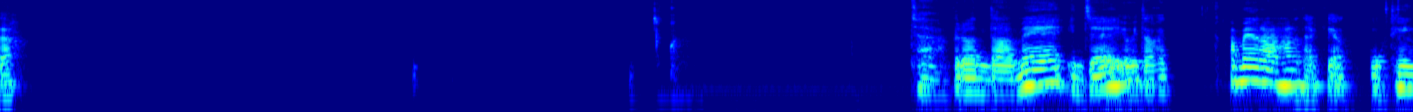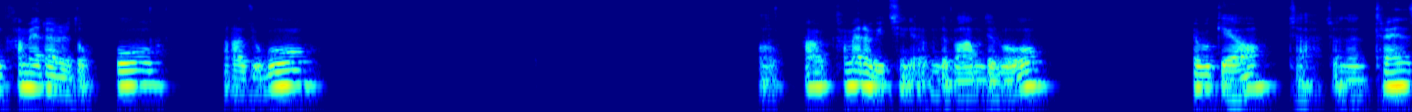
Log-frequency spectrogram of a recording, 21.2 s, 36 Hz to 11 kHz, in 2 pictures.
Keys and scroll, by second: 13.4 2.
